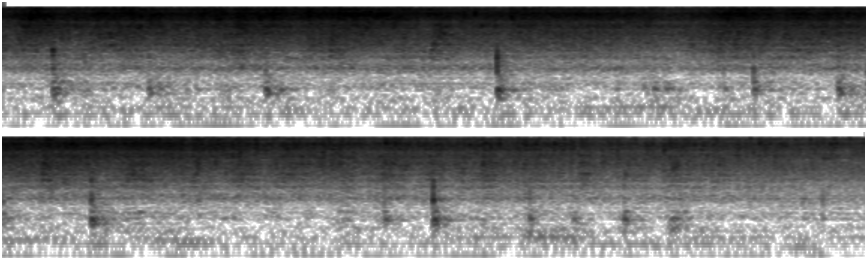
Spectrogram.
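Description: Tomatoes, onions, garlic and green chillies sizzling in oil in a pan as they are stirred and sautéed with a wooden spatula, with the spatula clicking against the pan now and then.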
